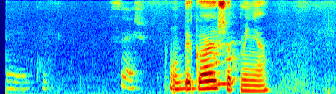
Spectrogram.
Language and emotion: Russian, sad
